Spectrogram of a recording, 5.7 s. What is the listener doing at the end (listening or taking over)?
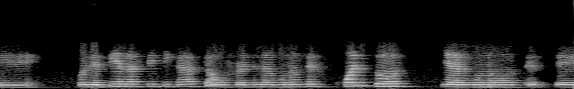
listening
